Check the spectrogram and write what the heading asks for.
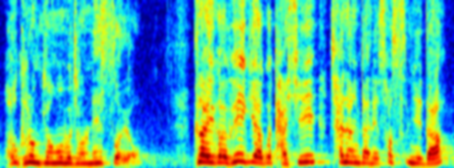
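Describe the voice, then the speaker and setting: A woman's voice: high voice, fairly quick, a little mellow. A woman pastor preaching a sermon in church, telling stories and acting out the dialogue, exhorting the congregation emphatically. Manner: storytelling, acting out quoted dialogue.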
